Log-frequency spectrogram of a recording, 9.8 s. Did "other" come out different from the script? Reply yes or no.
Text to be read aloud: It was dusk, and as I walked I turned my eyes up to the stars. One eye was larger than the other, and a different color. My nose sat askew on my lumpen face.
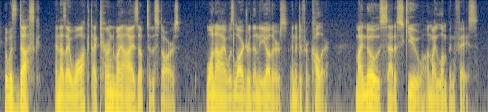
yes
